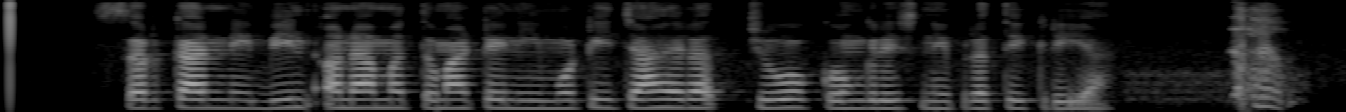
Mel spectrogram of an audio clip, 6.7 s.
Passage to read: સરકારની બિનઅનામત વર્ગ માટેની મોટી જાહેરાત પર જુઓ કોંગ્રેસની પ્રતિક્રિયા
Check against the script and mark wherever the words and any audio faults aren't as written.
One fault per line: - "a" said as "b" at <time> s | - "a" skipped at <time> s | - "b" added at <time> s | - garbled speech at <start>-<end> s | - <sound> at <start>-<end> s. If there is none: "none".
- "વર્ગ" skipped at 2.1 s
- "પર" skipped at 3.7 s
- cough at 6.1-6.5 s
